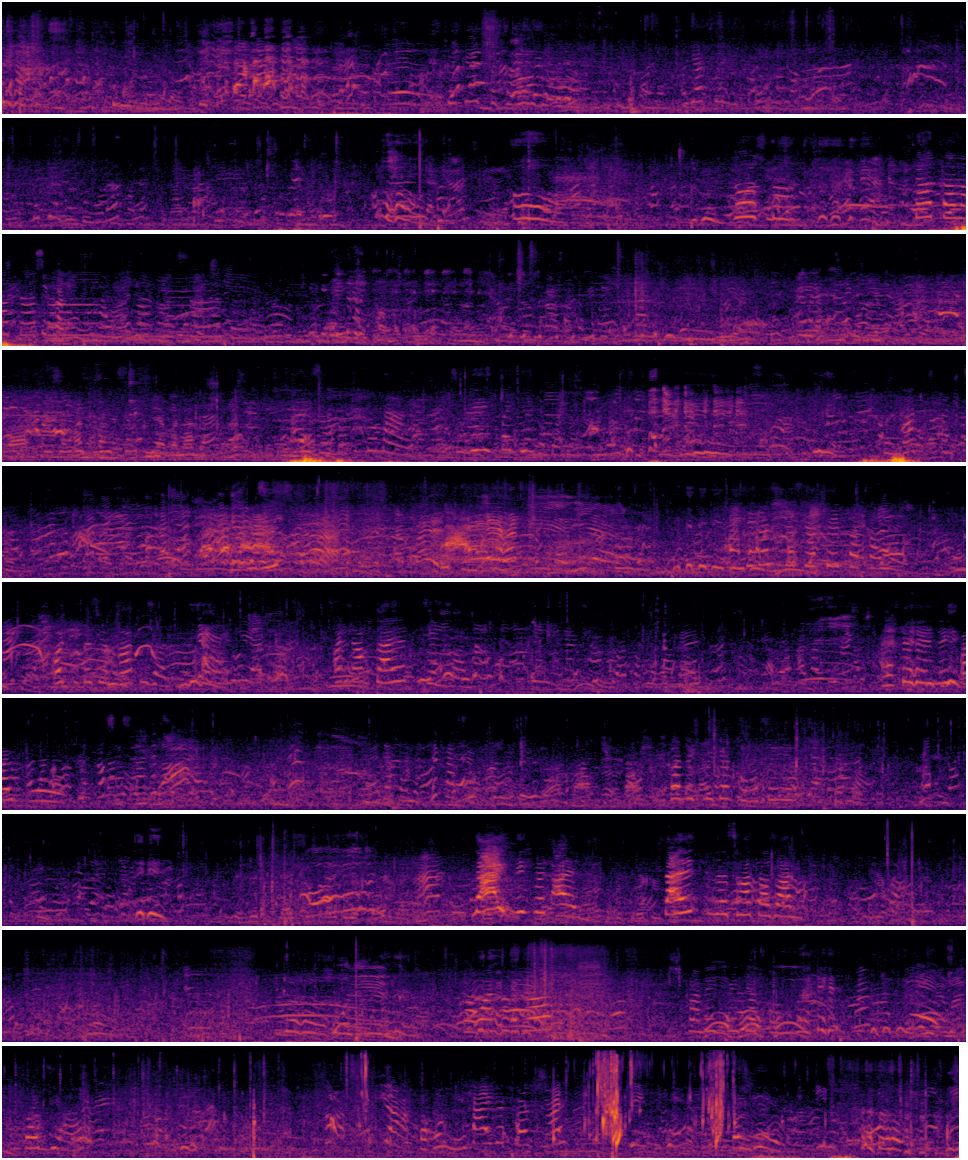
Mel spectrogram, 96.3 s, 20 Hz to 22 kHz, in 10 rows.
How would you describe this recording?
Zoom H4n, 90° - recorded late afternoon by Stechlinsee as people played in the lake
